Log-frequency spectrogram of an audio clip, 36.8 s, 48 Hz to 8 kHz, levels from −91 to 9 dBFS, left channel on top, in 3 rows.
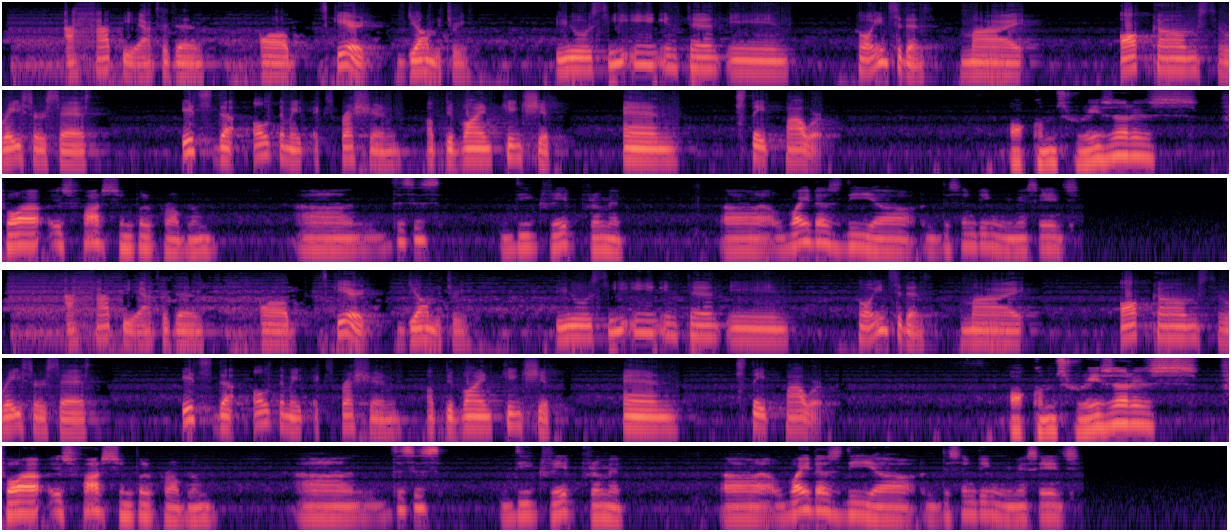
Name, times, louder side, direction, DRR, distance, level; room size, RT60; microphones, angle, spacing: voice 1, 0.0-2.8 22.3-24.2 24.5-26.7 27.5-28.9 29.5-30.7 31.7-35.3, right 3 dB, 50° right, 5.7 m, -29 dB
voice 2, 0.6-2.2 2.6-3.1 3.3-4.7 5.5-7.9 8.6-9.3 9.6-10.4 11.2-13.2 14.1-15.4 15.7-17.9 18.5-19.0 19.6-20.6, left 1 dB, 20° left, 1.3 m, -28 dB
head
